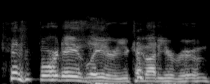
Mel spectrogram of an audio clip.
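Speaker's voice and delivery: words bubbling through a laugh. Real, not acted. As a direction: laugh while you say it. Laughing at friend's story.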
